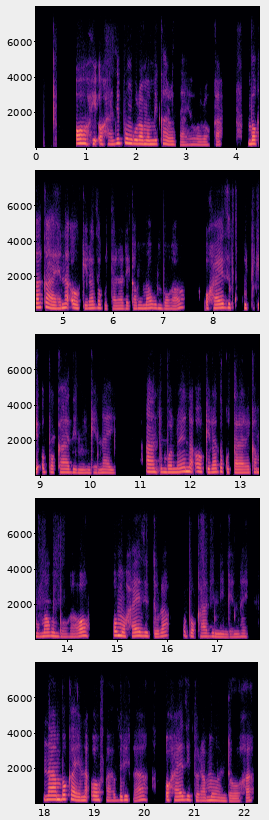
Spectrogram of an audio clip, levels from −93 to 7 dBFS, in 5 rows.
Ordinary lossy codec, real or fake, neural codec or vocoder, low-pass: Opus, 32 kbps; real; none; 7.2 kHz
